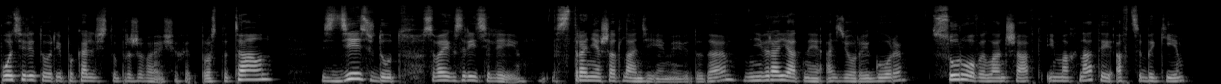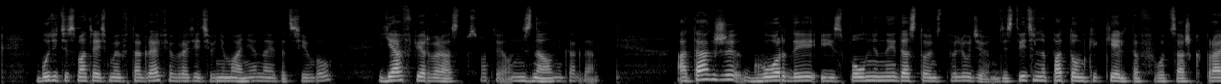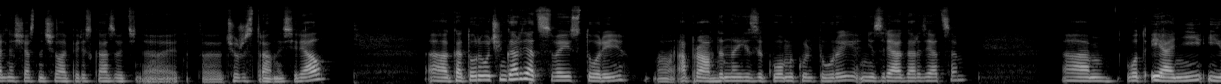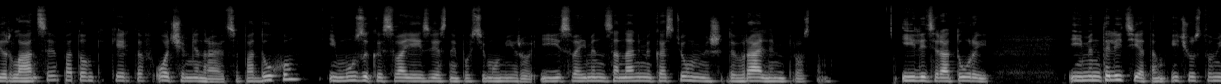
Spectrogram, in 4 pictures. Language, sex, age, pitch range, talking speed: Russian, female, 30-49, 150-180 Hz, 135 wpm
